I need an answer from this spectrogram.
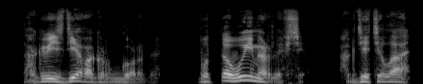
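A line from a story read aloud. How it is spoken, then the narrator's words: Whispered question. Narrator (Russian): Также шепотом спросил Максимилиан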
